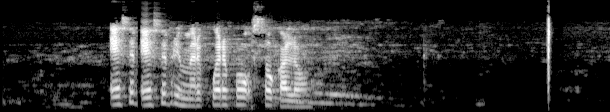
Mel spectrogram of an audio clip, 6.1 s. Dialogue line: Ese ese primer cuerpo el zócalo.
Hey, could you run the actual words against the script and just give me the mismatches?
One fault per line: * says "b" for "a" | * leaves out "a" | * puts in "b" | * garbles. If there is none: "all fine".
all fine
